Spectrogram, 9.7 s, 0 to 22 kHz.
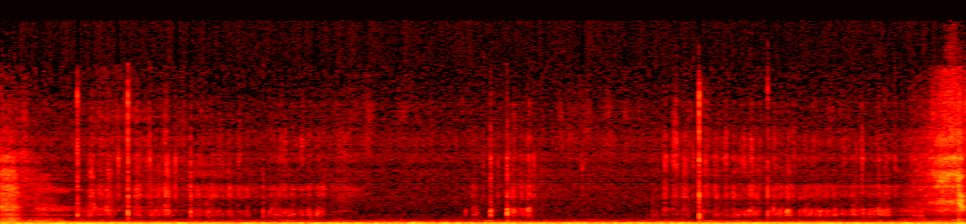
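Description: A stylus scratches softly across a Bigme B7 7-inch color ePaper tablet screen, producing faint, close, continuous writing strokes over a low steady background rumble.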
